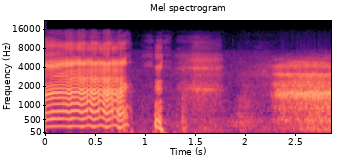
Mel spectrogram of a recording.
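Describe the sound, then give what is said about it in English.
A voice imitates a sheep's bleat: a loud, quavering 'baa' with a shaky tremble, a short gap with a quick burst, then a second rougher bleat trailing off at the end. “So you sound like a sheep. Like those YouTube things.”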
